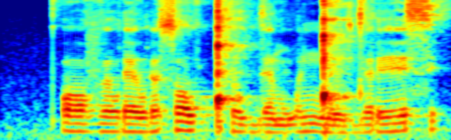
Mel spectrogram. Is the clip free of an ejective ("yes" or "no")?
no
